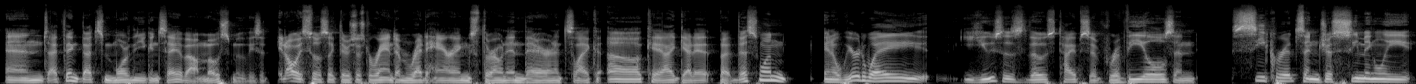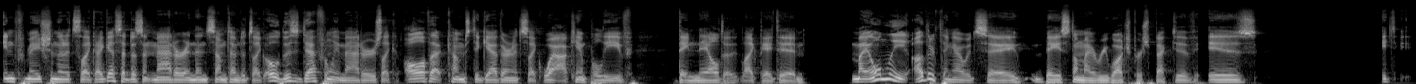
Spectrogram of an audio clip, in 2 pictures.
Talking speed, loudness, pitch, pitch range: 215 wpm, -22 LUFS, 105 Hz, 95-120 Hz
